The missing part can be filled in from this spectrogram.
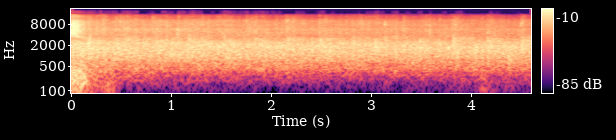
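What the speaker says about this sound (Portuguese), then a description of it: "dê uma salva de palmas a Jesus." A church congregation gives a sustained round of applause for Jesus during a sermon, steady dense clapping from many hands throughout, heard from a distance without speech over it.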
